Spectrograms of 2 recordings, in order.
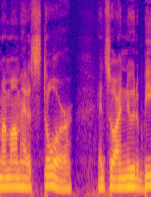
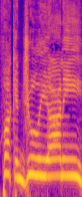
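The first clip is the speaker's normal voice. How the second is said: put-on very high, screamed outburst; 14 semitones higher than usual. Retelling how a van driver yelled at a fallen old woman: imitating someone screaming.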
